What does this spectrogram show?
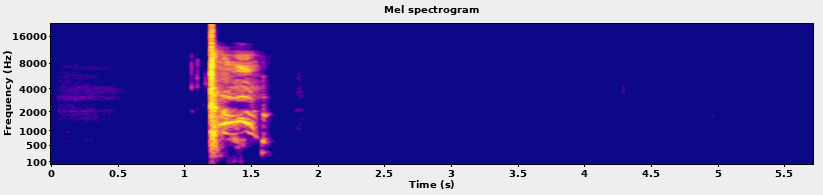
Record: {
  "cough_length": "5.7 s",
  "cough_amplitude": 32768,
  "cough_signal_mean_std_ratio": 0.18,
  "survey_phase": "beta (2021-08-13 to 2022-03-07)",
  "age": "18-44",
  "gender": "Female",
  "wearing_mask": "No",
  "symptom_runny_or_blocked_nose": true,
  "symptom_fatigue": true,
  "smoker_status": "Never smoked",
  "respiratory_condition_asthma": false,
  "respiratory_condition_other": false,
  "recruitment_source": "Test and Trace",
  "submission_delay": "1 day",
  "covid_test_result": "Positive",
  "covid_test_method": "RT-qPCR",
  "covid_ct_value": 17.0,
  "covid_ct_gene": "ORF1ab gene",
  "covid_ct_mean": 17.2,
  "covid_viral_load": "2200000 copies/ml",
  "covid_viral_load_category": "High viral load (>1M copies/ml)"
}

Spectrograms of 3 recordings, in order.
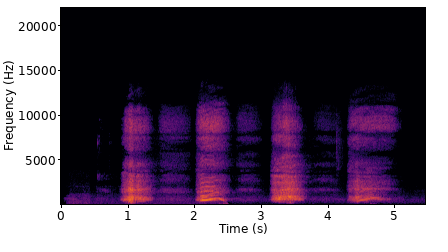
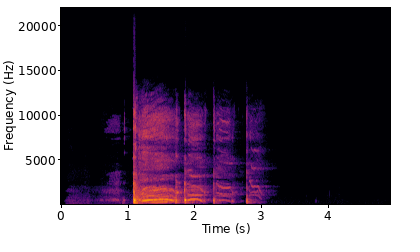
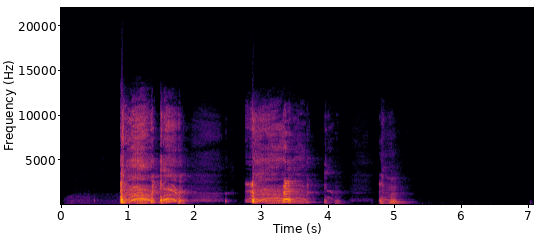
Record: {
  "exhalation_length": "5.5 s",
  "exhalation_amplitude": 13976,
  "exhalation_signal_mean_std_ratio": 0.47,
  "cough_length": "4.9 s",
  "cough_amplitude": 32768,
  "cough_signal_mean_std_ratio": 0.36,
  "three_cough_length": "7.1 s",
  "three_cough_amplitude": 32768,
  "three_cough_signal_mean_std_ratio": 0.35,
  "survey_phase": "beta (2021-08-13 to 2022-03-07)",
  "age": "18-44",
  "gender": "Male",
  "wearing_mask": "No",
  "symptom_cough_any": true,
  "symptom_runny_or_blocked_nose": true,
  "symptom_fatigue": true,
  "symptom_fever_high_temperature": true,
  "symptom_change_to_sense_of_smell_or_taste": true,
  "symptom_onset": "3 days",
  "smoker_status": "Ex-smoker",
  "respiratory_condition_asthma": false,
  "respiratory_condition_other": false,
  "recruitment_source": "Test and Trace",
  "submission_delay": "1 day",
  "covid_test_result": "Positive",
  "covid_test_method": "RT-qPCR"
}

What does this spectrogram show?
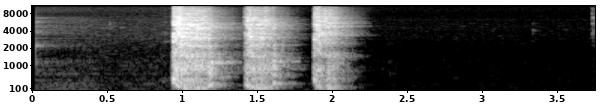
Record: {
  "three_cough_length": "3.8 s",
  "three_cough_amplitude": 32768,
  "three_cough_signal_mean_std_ratio": 0.32,
  "survey_phase": "beta (2021-08-13 to 2022-03-07)",
  "age": "18-44",
  "gender": "Male",
  "wearing_mask": "No",
  "symptom_none": true,
  "symptom_onset": "12 days",
  "smoker_status": "Never smoked",
  "respiratory_condition_asthma": false,
  "respiratory_condition_other": false,
  "recruitment_source": "REACT",
  "submission_delay": "6 days",
  "covid_test_result": "Negative",
  "covid_test_method": "RT-qPCR"
}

